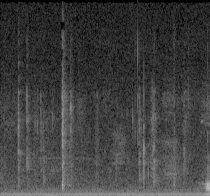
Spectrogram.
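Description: Faint computer keyboard keystrokes, a few scattered clicks, over a steady low hum.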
